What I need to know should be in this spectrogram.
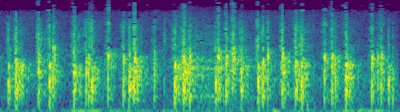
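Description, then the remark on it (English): An audience applauds, with many hands clapping in a dense, steady patter for about two seconds. The clapping stays fairly loud and even throughout, with no voices standing out. “Okay, take the round of applause.”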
